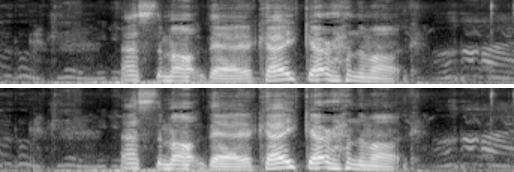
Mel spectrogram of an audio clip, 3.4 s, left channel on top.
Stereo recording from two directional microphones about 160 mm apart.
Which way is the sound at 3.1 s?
20° left (ahead or behind).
